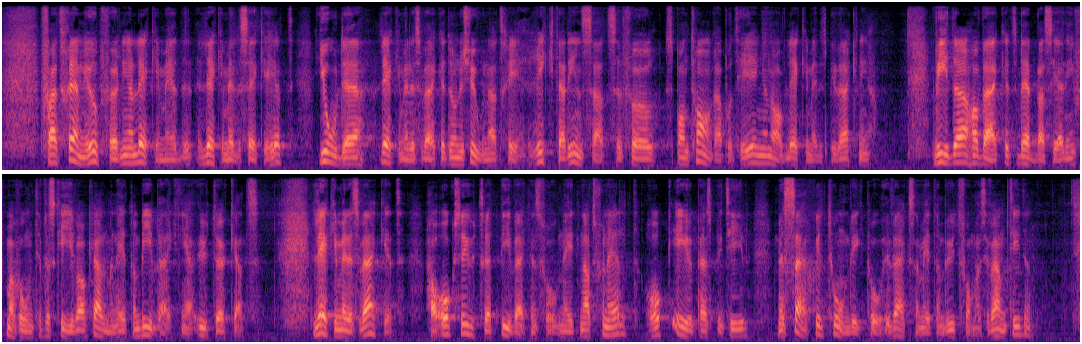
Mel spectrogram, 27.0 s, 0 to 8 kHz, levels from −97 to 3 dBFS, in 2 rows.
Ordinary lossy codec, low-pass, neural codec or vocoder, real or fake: none; 7.2 kHz; vocoder, 44.1 kHz, 128 mel bands, Pupu-Vocoder; fake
